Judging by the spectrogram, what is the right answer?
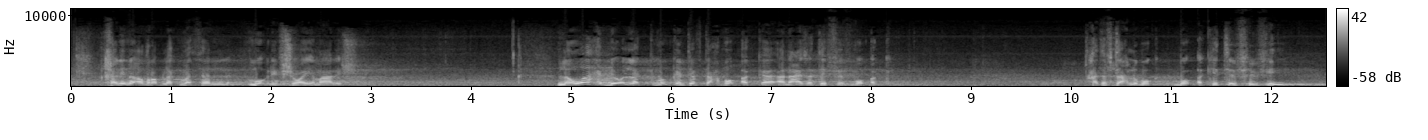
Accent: Egypt; المجرم السافل الممثل اللي عندنا في مصر ده اللي عمال يسخر من الاسلام ومن المسلمين

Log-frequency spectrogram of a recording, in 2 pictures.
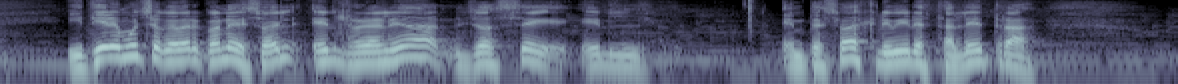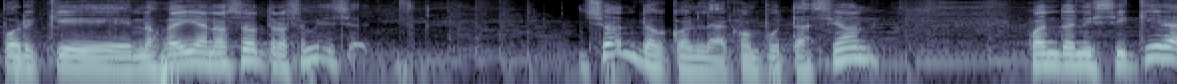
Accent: Buenos Aires, Argentina; yo me crié en Barracas, yo me crié en un barrio de tango.

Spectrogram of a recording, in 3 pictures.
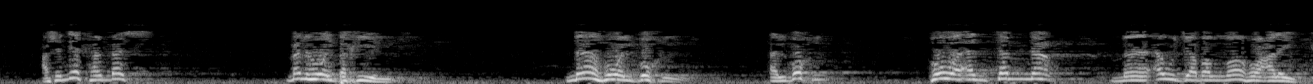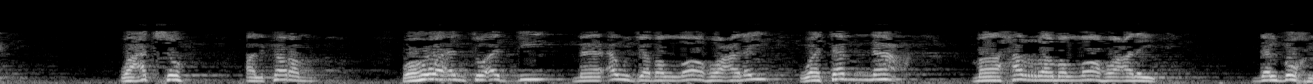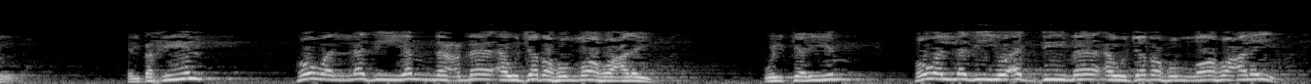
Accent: Egypt; حتى الناس عندنا في مصر

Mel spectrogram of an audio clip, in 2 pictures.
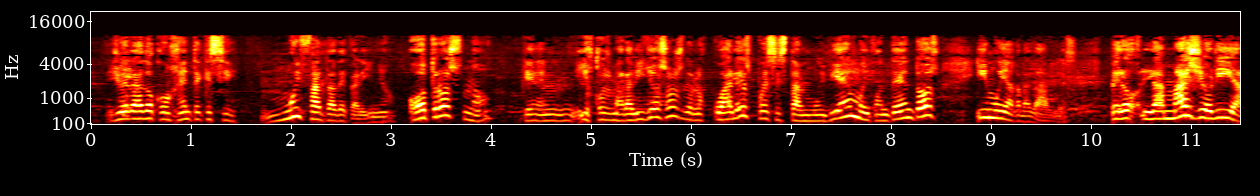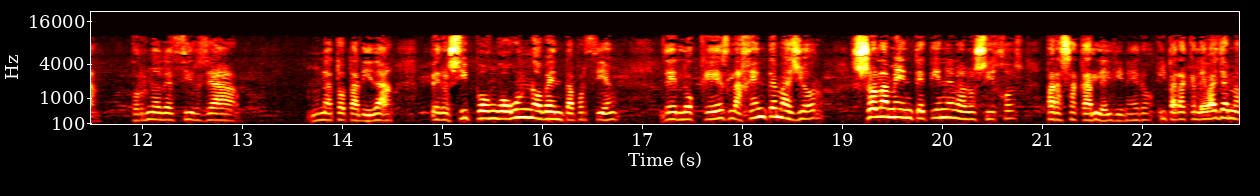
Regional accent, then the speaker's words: Galicia, Spain; born or raised there; also born or lived in Salamanca; now in Lanzarote, Spain

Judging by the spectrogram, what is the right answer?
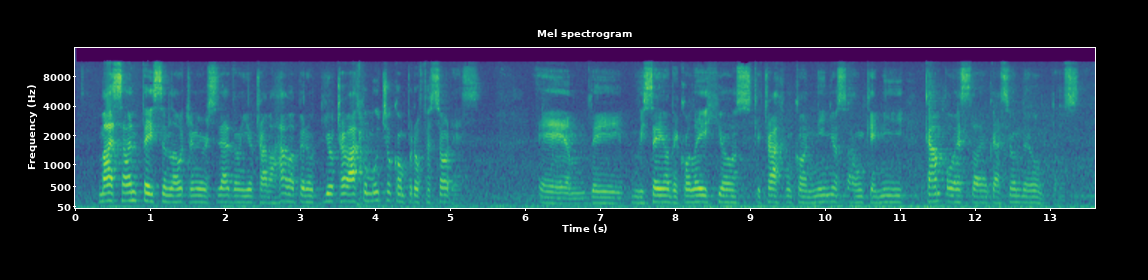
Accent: Wisconsin, United States; Spanish is a second language; mi abuelo maternal trabajaba toda su vida en las fábricas en mi pueblo, en el estado de Wisconsin

